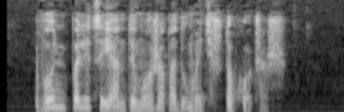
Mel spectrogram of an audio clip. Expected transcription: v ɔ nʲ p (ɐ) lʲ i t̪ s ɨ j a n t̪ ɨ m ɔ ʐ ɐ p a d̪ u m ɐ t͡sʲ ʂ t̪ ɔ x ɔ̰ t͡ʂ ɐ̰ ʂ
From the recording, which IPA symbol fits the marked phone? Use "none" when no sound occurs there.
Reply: ɐ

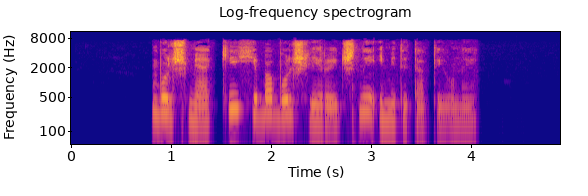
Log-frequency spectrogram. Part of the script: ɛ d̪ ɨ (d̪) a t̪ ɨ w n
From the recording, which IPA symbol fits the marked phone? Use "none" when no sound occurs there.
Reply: t̪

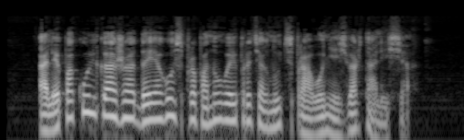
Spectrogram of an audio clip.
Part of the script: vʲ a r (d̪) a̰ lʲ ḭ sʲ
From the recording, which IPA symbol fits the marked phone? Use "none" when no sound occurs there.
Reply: t̪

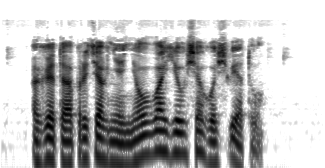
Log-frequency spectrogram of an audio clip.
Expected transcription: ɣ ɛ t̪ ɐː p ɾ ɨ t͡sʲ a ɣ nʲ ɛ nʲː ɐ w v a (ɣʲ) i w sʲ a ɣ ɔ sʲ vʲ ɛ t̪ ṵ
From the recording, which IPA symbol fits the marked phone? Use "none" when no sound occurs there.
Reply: ɣʲ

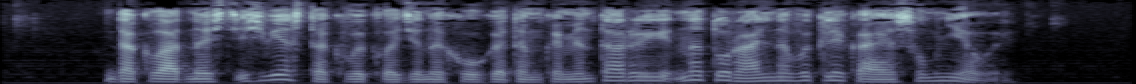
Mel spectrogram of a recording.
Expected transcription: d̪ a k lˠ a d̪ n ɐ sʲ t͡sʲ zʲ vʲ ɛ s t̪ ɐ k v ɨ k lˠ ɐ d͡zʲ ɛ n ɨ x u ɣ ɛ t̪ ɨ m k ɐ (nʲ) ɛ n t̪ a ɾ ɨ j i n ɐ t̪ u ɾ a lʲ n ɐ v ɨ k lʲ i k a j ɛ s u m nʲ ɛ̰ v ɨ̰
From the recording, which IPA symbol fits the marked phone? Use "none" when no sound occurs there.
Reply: mʲ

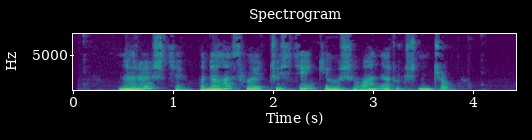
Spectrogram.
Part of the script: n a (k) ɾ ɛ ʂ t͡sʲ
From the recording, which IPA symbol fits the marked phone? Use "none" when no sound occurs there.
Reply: none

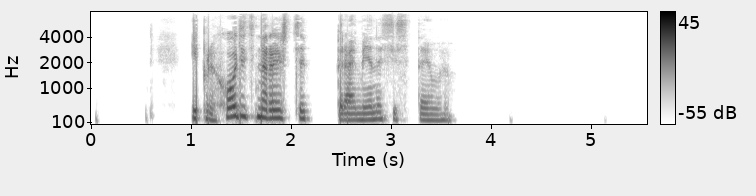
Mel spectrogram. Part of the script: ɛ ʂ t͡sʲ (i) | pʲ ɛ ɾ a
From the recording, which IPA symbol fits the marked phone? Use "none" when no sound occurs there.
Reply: ɛ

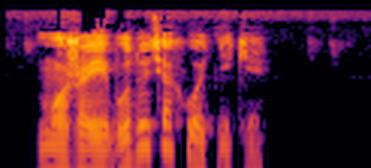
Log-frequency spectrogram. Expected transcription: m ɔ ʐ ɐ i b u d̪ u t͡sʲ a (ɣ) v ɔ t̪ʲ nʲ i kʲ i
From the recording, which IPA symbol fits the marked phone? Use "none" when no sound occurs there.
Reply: x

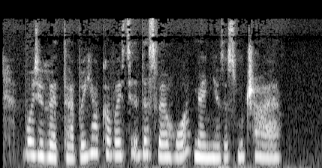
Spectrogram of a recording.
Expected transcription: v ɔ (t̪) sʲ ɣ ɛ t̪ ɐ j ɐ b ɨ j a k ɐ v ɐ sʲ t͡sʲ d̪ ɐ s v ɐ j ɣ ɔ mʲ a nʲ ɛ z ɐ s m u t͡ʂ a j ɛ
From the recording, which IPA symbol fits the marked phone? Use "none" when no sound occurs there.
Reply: none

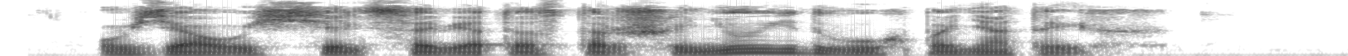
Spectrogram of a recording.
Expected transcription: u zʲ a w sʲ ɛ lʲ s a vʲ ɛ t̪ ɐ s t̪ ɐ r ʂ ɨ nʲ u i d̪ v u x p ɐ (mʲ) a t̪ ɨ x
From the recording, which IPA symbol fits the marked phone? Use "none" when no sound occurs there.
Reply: nʲ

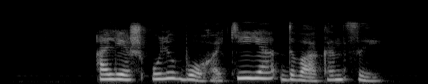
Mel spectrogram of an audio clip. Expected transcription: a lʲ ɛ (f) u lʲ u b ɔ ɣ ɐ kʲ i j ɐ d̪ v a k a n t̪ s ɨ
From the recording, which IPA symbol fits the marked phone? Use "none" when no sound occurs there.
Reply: ʂ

